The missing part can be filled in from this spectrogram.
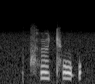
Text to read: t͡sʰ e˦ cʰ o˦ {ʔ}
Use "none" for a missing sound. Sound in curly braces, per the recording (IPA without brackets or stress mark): ʔ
